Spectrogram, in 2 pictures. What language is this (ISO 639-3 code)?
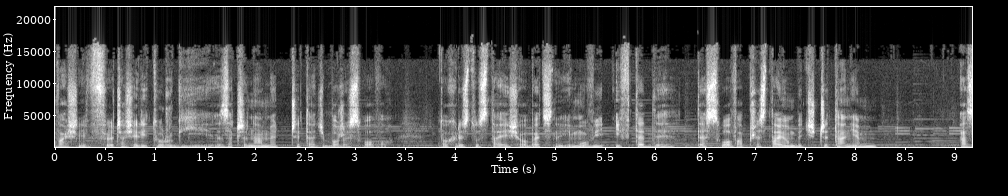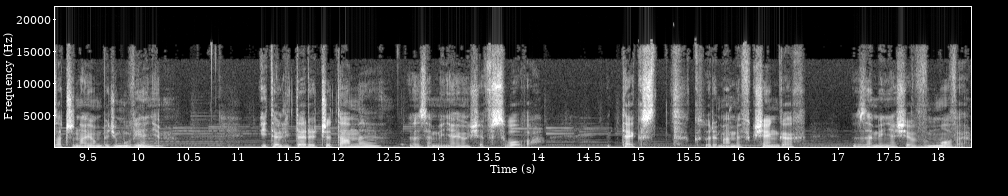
pol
